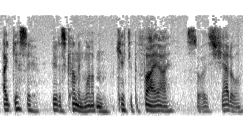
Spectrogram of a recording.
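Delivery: halting recollection, long gaps; wounded, halting. Acted. Wounded deputy telling how they started blasting, halting. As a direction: piece the memory together with effort.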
